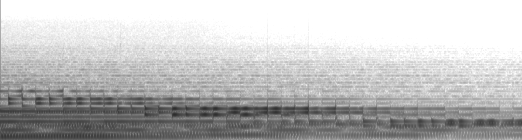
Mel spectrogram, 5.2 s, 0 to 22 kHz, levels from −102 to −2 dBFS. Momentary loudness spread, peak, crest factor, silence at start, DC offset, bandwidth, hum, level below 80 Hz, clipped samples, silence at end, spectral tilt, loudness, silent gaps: 11 LU; -12 dBFS; 14 dB; 0 s; under 0.1%; 5.8 kHz; none; -38 dBFS; under 0.1%; 0 s; -10 dB/octave; -28 LUFS; none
